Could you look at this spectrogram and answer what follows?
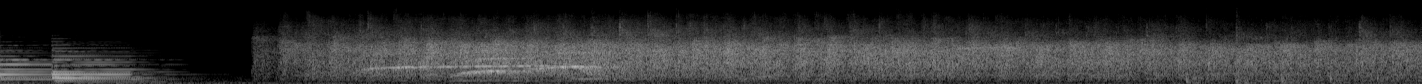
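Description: A grand piano plays the closing chords of a song, which ring and die away into a brief hush. About two and a half seconds in, an audience breaks into steady applause, with a few whoops in the first few seconds of it.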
